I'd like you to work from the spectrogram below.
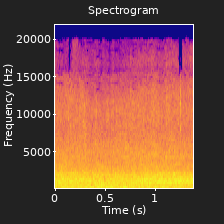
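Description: A Porsche 911 Leichtbau races in Forza Horizon 6, its engine a steady, loud drone with a faint rising pitch. Tire noise runs beneath the engine, and no one speaks.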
